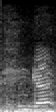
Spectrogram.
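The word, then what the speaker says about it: Tlingit: and we learned and you guys know how to say the word can get okay and have you seen it spell tli we're not and we're not that clean it's like clinking tea glasses together which you get so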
